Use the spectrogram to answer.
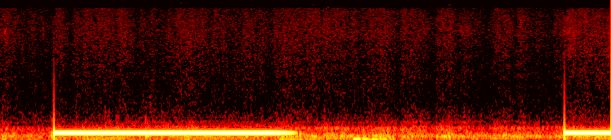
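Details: Simulated ear exam roleplay, headphone hearing test after ear wax removal: steady low pure tone over two seconds, pause, then the tone again; patient asked which ear hears the beep.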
